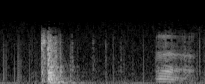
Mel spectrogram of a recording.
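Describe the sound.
A door is closed, locked and tried, shutting with one solid, low thump, followed a moment later by a short, steady tonal sound like a brief voiced murmur or creak.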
